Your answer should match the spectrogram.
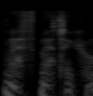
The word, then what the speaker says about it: mathematical: So, they they definitely pronounce the e the e sound, but it's more of a of a schwa sound, I guess.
